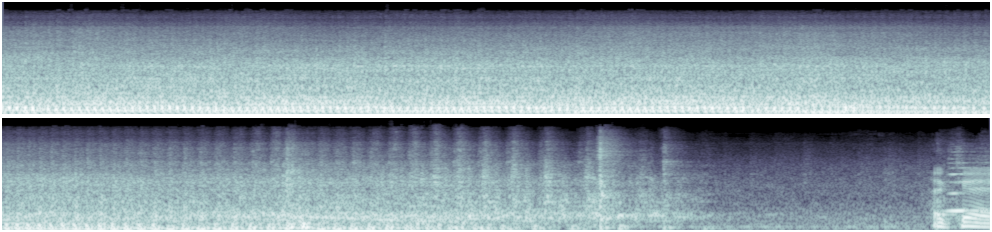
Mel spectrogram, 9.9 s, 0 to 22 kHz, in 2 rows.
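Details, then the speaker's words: Husqvarna LT1538 with Kohler CV15S engine, before repair, quitting while mowing: engine pulses unevenly, speed rising and sagging; a little enrichment briefly clears it. Surging traced to a carburetor gummed by old ethanol fuel. "I still don't know if it's charging but I'm convinced that we're having a fuel issue usually hunting like that is a fuel issue"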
